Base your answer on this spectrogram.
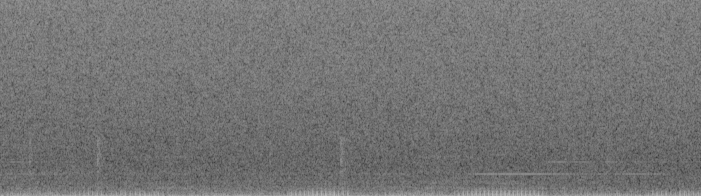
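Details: Male kitten purring while picked up and cuddled indoors; soft low rumbling in alternating breath phases beneath a noticeable background hiss.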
